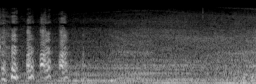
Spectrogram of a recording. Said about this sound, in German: während dieser LKW an uns vorbei donnert. Ja. Das ist wirklich eine tolle Atmo. Ich glaube, es ist die verkehrslastigste Folge, die wir jemals aufgenommen haben.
